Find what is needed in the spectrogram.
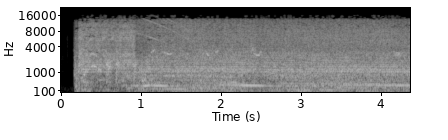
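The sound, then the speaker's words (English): A car engine roars to life abruptly and revs loudly, a sustained mechanical growl that holds steady for several seconds with no voices over it. “Know that sound? Now the WTOP car review.”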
